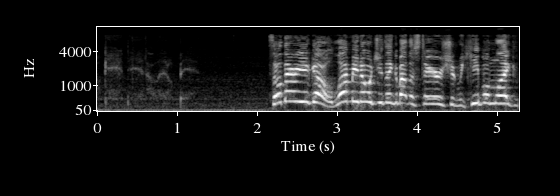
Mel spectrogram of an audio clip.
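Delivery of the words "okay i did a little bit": tiny, quick whisper; sheepish confession. Acted. Host caught out by viewer, sheepish whispered confession. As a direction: whisper it as a mock admission of guilt. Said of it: "And I'll be like".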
